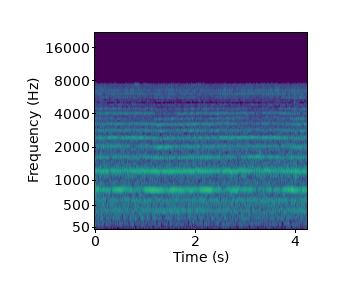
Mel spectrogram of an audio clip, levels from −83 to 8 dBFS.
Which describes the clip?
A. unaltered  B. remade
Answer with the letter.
B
